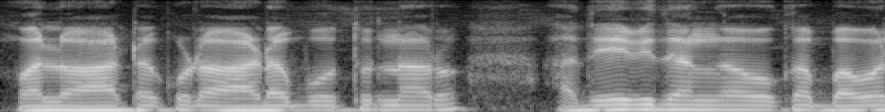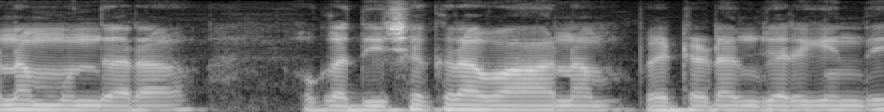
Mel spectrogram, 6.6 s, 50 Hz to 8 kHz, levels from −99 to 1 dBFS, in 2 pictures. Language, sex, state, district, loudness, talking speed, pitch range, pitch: Telugu, male, Telangana, Adilabad, -19 LUFS, 115 wpm, 115-120 Hz, 115 Hz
